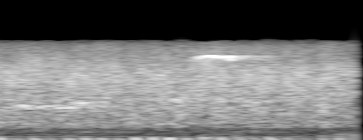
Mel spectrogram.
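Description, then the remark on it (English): Steady applause from a crowd welcoming a speaker who brings the word of the Lord fills the whole stretch, a dense, even wash of many hands clapping at moderate volume, swelling slightly near the middle with no voices on top. “Give him another warm welcome, would you?”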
